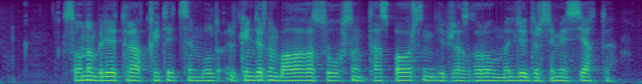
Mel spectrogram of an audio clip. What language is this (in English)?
Kazakh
